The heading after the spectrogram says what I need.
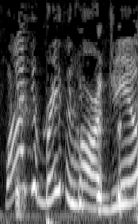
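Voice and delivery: high, loud mock suspicion; mock questioning. Acted question from the imagined boss.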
